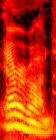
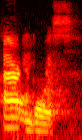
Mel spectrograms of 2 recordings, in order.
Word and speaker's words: Aragos: Aragons. Am I pronouncing it right, Doc? Aragons? Pronounced Aragos. Aragos. Right.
